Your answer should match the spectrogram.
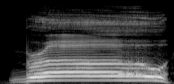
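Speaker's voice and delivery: long, loud, high whine; whining. A narrator's reading. Imp complains to his bro, whining. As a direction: draw it out in high protest. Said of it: "the imp whined".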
